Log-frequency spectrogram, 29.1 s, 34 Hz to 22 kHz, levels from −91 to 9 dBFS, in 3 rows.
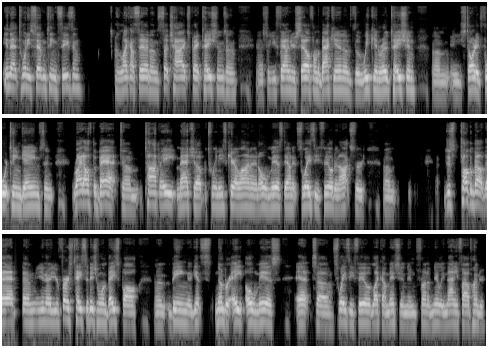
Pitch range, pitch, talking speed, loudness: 125-140 Hz, 135 Hz, 175 wpm, -18 LUFS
